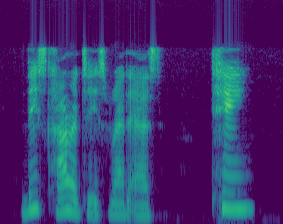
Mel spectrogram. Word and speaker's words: 听: And finally, this character is read as ting. Ting means to listen. Its pinyin consists of the initial t and the nasal final ing. It should be pronounced in the 1st tone, ting, ting.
